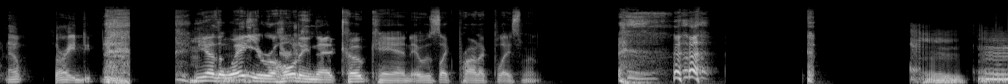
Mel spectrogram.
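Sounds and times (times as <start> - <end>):
speech: 0.1 - 5.5, 6.2 - 7.2, 9.2 - 10.0
voice imitating a demon's growl: 9.1 - 10.0.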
